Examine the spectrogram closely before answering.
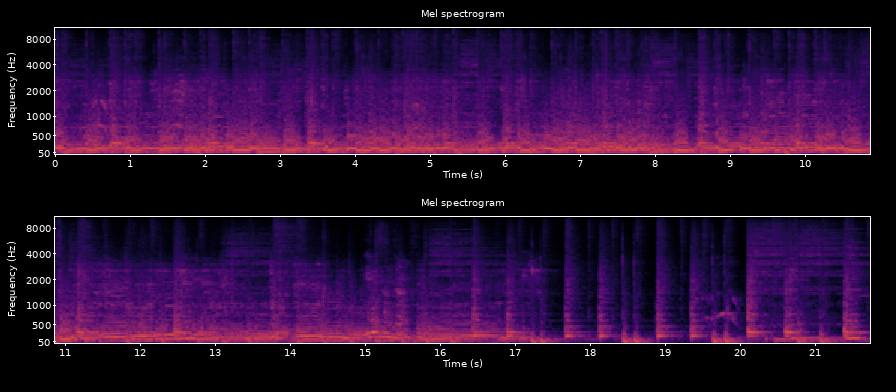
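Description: A live band jam on electric guitar, bass guitar and drum kit, played steadily. For the last few seconds the playing breaks up into separate short hits with gaps between them.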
